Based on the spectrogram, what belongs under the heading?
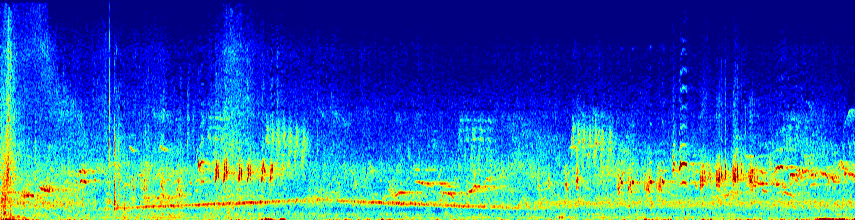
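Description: Small birds chirping and twittering repeatedly, with a faint thin whine that rises in pitch for about three seconds and then slowly falls away.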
